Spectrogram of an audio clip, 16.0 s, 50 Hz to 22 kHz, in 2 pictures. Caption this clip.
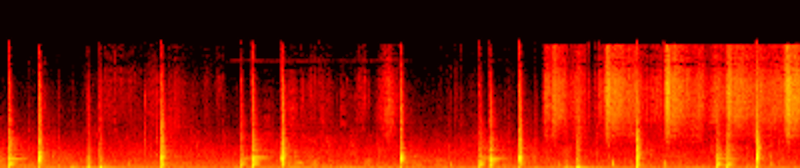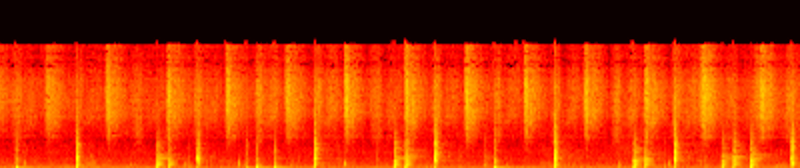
Street didgeridoo cut 2
Capture this sound by ocasion. Group of people was playing on street in Kiev, Ukraine. They are cool )
bongo, didjeridu, etnic, field-recording, group, indigenous, music, street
